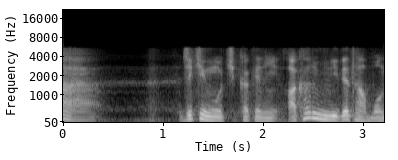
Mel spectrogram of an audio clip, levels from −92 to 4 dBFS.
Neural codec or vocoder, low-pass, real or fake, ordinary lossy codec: codec, 16 kHz, about 1 kbps, DyCAST, with the encoder's durations; 5.4 kHz; fake; none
